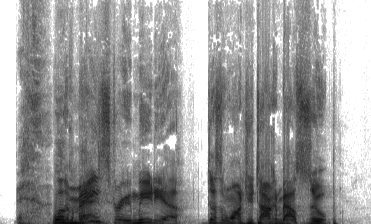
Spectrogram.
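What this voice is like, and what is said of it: Strained Alex Jones impression. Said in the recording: “Are we all just going to be Alex Jones? ... Oh, it hurts to do that voice.”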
